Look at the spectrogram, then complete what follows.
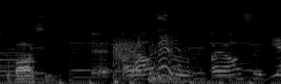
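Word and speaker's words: kielbasa: they like they like uh and also it's pronounced kabasi. It's not kilbasa. It's kabasi.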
